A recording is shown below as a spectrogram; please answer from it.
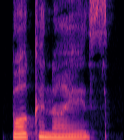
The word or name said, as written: balkanize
